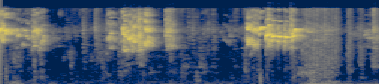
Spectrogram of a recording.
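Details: Lovebirds housed together in a colony breeding setup, giving quick harsh chirps and a longer buzzy screeching burst, with high chattering continuing throughout.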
